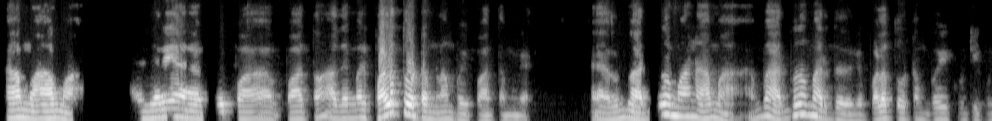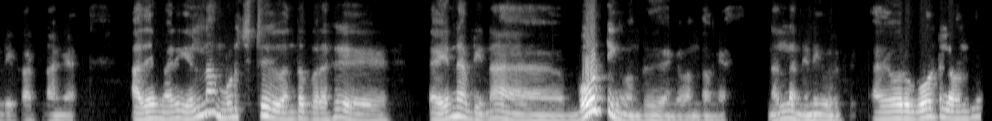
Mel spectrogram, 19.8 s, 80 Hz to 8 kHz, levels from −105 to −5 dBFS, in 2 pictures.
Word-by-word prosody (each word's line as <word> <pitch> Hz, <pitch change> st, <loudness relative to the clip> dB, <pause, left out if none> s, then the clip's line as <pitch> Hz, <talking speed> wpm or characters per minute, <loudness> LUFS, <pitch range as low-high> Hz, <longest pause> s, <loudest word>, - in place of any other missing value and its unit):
ஆமா, 145 Hz, -3 st, +5 dB
ஆமா. 130 Hz, -4 st, +2 dB, 0.8 s
நெறையா 155 Hz, +3 st, +4 dB, 0.6 s
பா 125 Hz, -1 st, 0 dB, 0.4 s
பார்த்தோம். 125 Hz, +1 st, -2 dB
அதே 135 Hz, 0 st, -1 dB
மாரி 145 Hz, 0 st, -1 dB
பழத்தோட்டம்லாம் 130 Hz, -, +5 dB
போய் 105 Hz, -1 st, -6 dB
பார்த்தோம்ங்க. 90 Hz, -1 st, -9 dB, 0.9 s
ரொம்ப 140 Hz, +3 st, -5 dB
அற்புதமான 165 Hz, -, +2 dB
ஆமா. 130 Hz, -5 st, -4 dB, 0.2 s
ரொம்ப 150 Hz, +8 st, -6 dB
அற்புதமா 190 Hz, -, 0 dB
இருந்துதுங்க. 105 Hz, -4 st, -7 dB
பழத்தோட்டம் 115 Hz, -3 st, -4 dB
போய் 115 Hz, 0 st, -8 dB
கூட்டிக் 110 Hz, -1 st, -23 dB
கொண்டுபோய் 100 Hz, 0 st, -17 dB
காட்னாங்க. 95 Hz, -1 st, -12 dB, 0.7 s
அதே 120 Hz, +4 st, +2 dB
மாரி 125 Hz, +3 st, -3 dB
எல்லாம் 185 Hz, -, -1 dB
முடிச்சுட்டு 150 Hz, +5 st, -3 dB, 0.2 s
வந்த 120 Hz, +3 st, -4 dB
பிறகு 115 Hz, +6 st, -5 dB, 0.9 s
அ -, -, -1 dB
என்ன 165 Hz, -, 0 dB
அப்டின்னா, 115 Hz, 0 st, -7 dB, 0.8 s
போட்டிங் 255 Hz, -, +7 dB
வந்தது 90 Hz, +2 st, -7 dB
அங்க 85 Hz, 0 st, -11 dB
வந்தோங்க. 85 Hz, 0 st, -11 dB, 0.5 s
நல்ல 125 Hz, +6 st, -5 dB
நினைவு 100 Hz, +1 st, -2 dB
இருக்கு. 90 Hz, +3 st, -15 dB, 0.2 s
அது 120 Hz, +1 st, -3 dB
ஒரு 135 Hz, 0 st, +6 dB
போட்டில 155 Hz, +1 st, +3 dB
வந்து 130 Hz, +5 st, -8 dB
125 Hz, 125 wpm, -24 LUFS, 105-145 Hz, 0.9 s, போட்டிங்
